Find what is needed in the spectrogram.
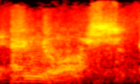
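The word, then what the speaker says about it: angelos (ἄγγελος): To spell it out, it would be A-G-G-E-L-O-S. And in Greek, where two G's come together, the first one is always pronounced. And if we're translated, literating it into English, we put an N. And this would be angelos, A-N-G-E-L-O-S.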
